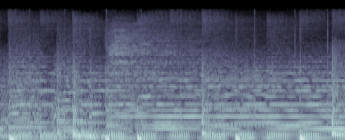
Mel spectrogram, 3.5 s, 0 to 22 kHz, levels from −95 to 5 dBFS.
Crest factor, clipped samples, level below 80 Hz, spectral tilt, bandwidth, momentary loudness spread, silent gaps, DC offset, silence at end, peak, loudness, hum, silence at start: 16 dB; under 0.1%; -26 dBFS; -6.5 dB/octave; 15.5 kHz; 4 LU; none; under 0.1%; 0 s; -2 dBFS; -21 LUFS; none; 0 s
